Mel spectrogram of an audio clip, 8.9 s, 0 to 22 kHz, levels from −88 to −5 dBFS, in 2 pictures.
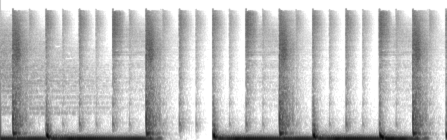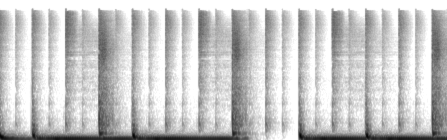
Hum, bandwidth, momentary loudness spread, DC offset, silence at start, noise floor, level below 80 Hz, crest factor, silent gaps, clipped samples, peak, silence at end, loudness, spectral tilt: none; 17 kHz; 4 LU; under 0.1%; 0 s; -40 dBFS; -20 dBFS; 16 dB; none; under 0.1%; -2 dBFS; 0 s; -21 LUFS; -4.5 dB/octave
